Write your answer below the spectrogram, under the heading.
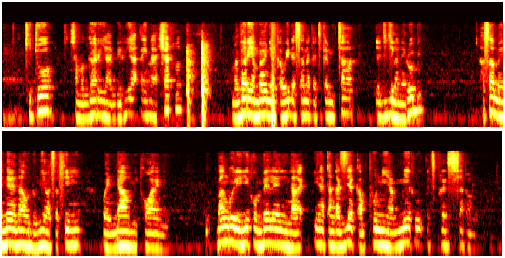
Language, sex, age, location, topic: Swahili, male, 18-24, Nairobi, government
